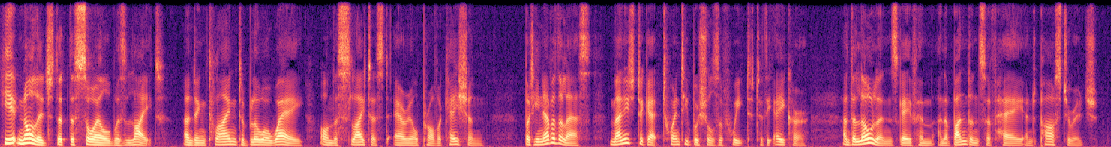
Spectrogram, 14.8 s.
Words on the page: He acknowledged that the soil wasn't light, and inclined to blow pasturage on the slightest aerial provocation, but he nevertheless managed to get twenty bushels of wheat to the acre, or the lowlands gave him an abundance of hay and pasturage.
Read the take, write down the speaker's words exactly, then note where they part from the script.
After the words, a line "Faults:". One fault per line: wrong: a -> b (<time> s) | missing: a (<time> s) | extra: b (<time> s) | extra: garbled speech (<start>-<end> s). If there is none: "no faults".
He acknowledged that the soil was light, and inclined to blow away on the slightest aerial provocation, but he nevertheless managed to get twenty bushels of wheat to the acre, and the lowlands gave him an abundance of hay and pasturage.
Faults:
wrong: wasn't -> was (1.5 s)
wrong: pasturage -> away (3.5 s)
wrong: or -> and (11.2 s)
